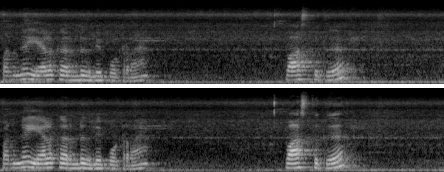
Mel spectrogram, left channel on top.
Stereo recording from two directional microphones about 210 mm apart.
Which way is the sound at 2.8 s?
40° right (ahead or behind).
